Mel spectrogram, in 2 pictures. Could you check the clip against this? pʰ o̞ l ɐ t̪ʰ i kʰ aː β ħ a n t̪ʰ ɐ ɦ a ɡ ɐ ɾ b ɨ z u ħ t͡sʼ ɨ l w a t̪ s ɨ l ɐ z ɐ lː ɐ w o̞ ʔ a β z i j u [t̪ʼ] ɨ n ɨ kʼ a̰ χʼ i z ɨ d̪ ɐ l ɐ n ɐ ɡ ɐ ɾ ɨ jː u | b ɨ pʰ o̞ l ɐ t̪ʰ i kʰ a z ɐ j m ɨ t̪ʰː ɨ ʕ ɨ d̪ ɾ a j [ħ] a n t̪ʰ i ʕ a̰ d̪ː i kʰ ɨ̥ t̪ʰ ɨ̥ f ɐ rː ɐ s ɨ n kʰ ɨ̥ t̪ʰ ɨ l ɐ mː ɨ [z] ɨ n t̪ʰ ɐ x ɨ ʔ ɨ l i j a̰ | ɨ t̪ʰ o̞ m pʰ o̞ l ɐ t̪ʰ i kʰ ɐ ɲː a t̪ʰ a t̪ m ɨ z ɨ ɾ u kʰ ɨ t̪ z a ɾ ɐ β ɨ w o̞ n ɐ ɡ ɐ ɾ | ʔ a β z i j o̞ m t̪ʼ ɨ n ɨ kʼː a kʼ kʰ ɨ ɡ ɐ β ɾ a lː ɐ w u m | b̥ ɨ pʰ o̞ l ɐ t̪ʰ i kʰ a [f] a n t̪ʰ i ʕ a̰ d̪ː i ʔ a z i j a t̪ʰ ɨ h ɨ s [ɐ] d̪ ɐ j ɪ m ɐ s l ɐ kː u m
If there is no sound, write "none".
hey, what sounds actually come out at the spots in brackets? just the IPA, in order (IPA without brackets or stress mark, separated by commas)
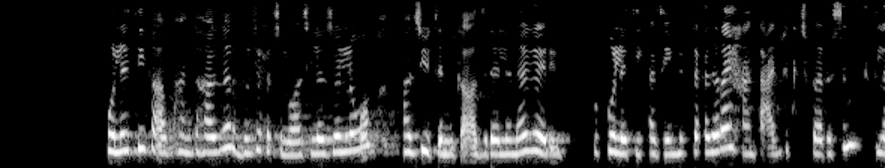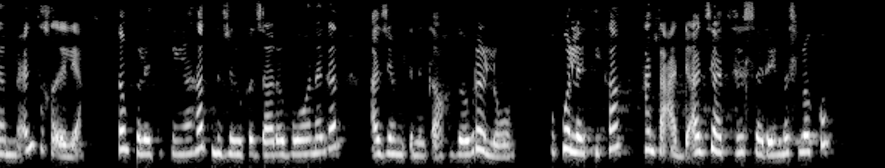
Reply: t̪ʼ, ħ, ʕ, ħ, ɐ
